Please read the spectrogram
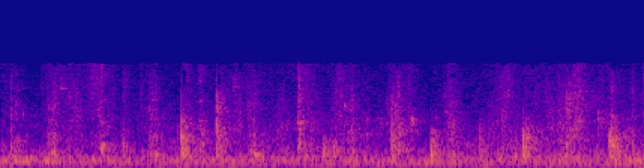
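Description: Stable sounds of a horse and people moving about: irregular short knocks and scuffs over a low rumble.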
